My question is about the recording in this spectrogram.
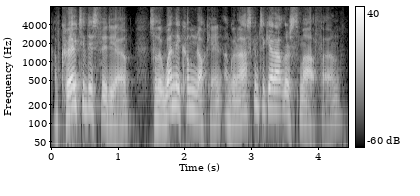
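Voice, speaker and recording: Cranky British man ranting, swinging pitch. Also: big pitch swings, brisk. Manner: indignant, cranky grumbling; emphatic, rhetorical questions and repetition. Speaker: video blogger. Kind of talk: opinionated rant to camera.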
